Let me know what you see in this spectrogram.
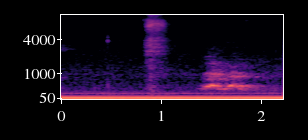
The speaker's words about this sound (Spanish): Y para esto, Ay, no, perdonen los perros de mis vecinos, pero pues es, la naturaleza, ¿no? ¿Cómo le decimos que no ladre?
